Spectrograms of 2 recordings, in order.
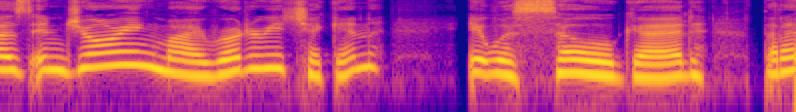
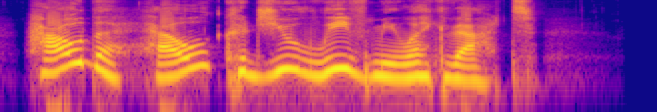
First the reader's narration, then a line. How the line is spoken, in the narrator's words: I angrily asked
